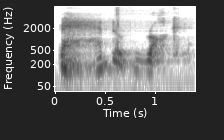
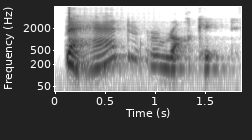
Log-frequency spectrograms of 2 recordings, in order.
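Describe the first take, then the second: First: Puzzled repeat. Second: Loud, very slow, higher indignant repeat. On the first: Rocket repeating the boy's insult, slow and puzzled. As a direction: turn the word over in disbelief. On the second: Rocket flung into the air, loudly indignant. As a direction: stretch each word out in outrage. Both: Acted.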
